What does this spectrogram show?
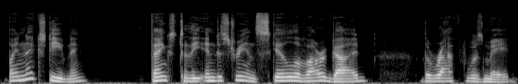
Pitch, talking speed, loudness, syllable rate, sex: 155 Hz, 185 wpm, -17 LUFS, 5.3 syllables/s, male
